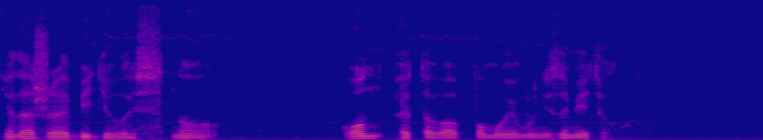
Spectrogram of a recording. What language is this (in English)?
Russian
